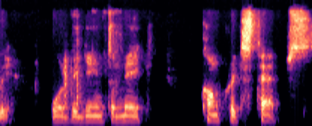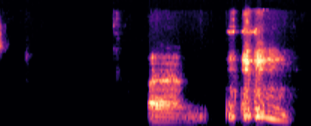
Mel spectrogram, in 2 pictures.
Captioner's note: clears throat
